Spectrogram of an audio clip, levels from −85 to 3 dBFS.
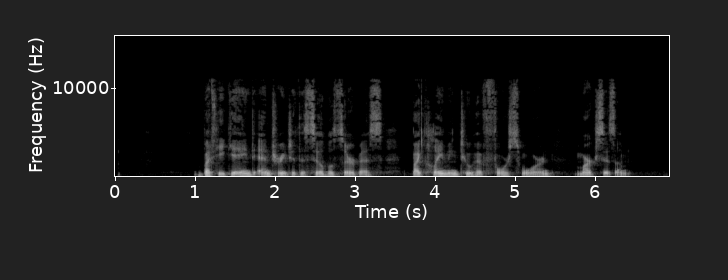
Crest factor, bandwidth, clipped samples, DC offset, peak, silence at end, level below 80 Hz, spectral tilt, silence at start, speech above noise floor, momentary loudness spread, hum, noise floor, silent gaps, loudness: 24 dB; 11.5 kHz; under 0.1%; under 0.1%; -8 dBFS; 0.5 s; -74 dBFS; -5.5 dB/octave; 1.05 s; 48 dB; 11 LU; none; -79 dBFS; none; -32 LUFS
